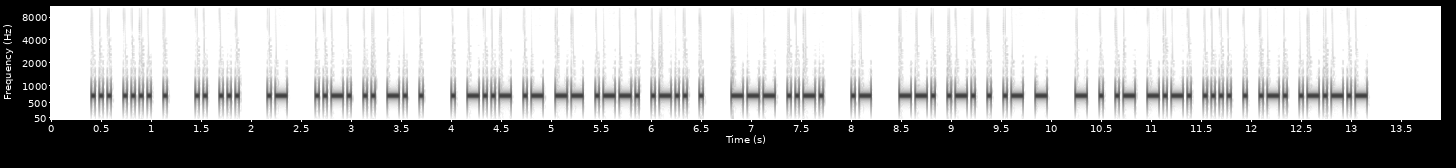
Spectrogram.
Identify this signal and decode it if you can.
Morse code, heard as a keyed tone, about 30 wpm, 700 Hz. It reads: SHE IS A FINE EXAMPLE OF A GREAT TEACHER.
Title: Sentences from Top 1000 Words - Review Part 6 - 30wpm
